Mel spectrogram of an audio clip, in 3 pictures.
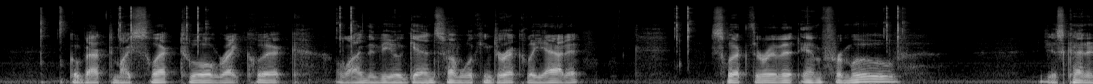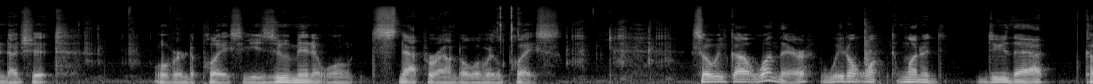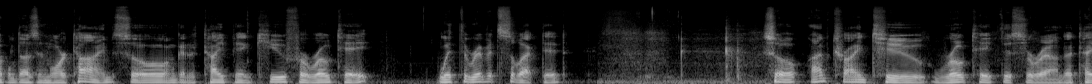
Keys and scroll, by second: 0.4 space, 7.9 m, 24.3 q.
